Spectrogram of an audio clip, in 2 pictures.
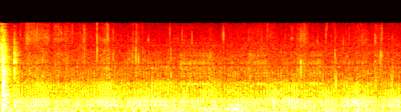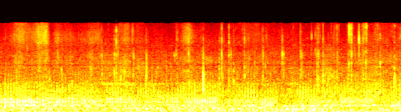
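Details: Nursing mother cat with her kittens, purring continuously: an even, low, throbbing rumble that holds steady throughout, with scattered light rustling and small clicks above it.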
